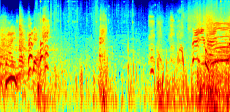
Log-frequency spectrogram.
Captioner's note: panting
